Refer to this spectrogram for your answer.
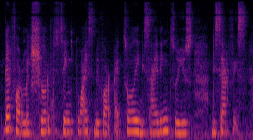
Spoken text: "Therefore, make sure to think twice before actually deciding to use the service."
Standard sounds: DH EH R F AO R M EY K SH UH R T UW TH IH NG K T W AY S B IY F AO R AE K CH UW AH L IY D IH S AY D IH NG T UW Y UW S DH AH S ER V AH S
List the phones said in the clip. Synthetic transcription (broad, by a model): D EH R F AO R M EY K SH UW R T UW S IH NG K T W AY S B IY F AO R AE K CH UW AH L IY D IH S AY D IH NG T UW Y UW S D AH S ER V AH S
